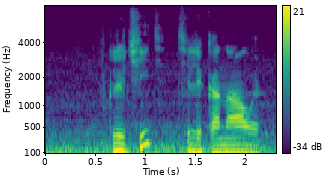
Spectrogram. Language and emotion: Russian, positive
